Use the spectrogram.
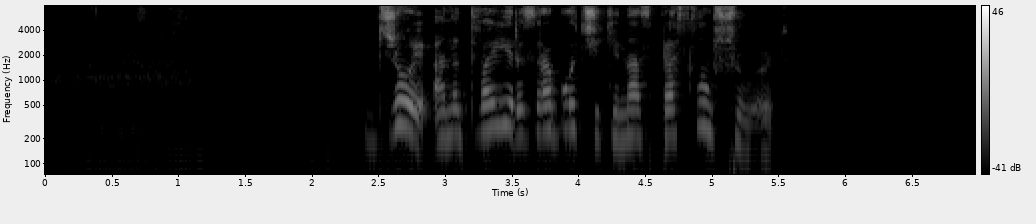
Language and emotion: Russian, neutral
